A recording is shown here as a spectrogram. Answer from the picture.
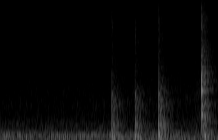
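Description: Three quick, light taps on a whiteboard, about a quarter second apart, starting about a second in, over quiet room tone.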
